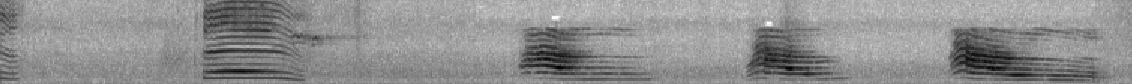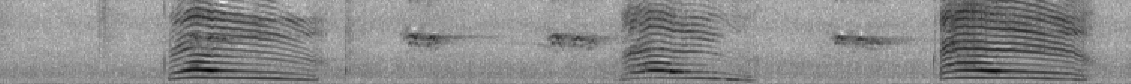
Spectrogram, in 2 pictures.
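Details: Domestic cat repeating loud, plaintive meows roughly every second or so, each bowing upward then sliding down, some sharper and higher, with quiet pauses between calls.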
